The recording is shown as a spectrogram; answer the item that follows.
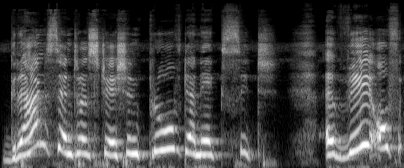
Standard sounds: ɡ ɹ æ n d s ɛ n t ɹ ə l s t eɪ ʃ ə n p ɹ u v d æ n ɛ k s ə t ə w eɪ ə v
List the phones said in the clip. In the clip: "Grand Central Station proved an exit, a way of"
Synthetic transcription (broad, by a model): ɡ ɹ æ n d s ɛ n t ɹ ə l s t eɪ ʃ ə n p ɹ u v d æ n ɛ k s ə t ə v eɪ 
